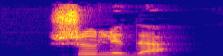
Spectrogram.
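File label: "шыльыда", Komi, female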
